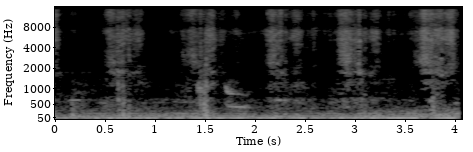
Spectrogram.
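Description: Near silence with faint rustling and light slaps of cardboard baseball cards being shuffled by hand, one card after another.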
